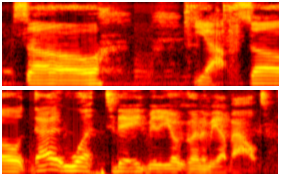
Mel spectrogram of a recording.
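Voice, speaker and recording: A man from Kansas chats through a home show-and-tell vlog in a bright, forceful voice at a middling pitch. He rambles, restarts his sentences often and keeps slipping in the same verbal tic. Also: takes it slowly, low-quality recording. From Kansas, USA. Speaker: channel owner, weather radio hobbyist.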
